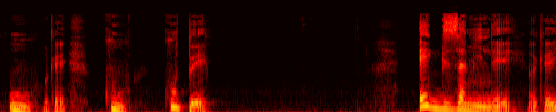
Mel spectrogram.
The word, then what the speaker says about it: examiner: Examiner, okay, it's interesting here because you've got this X and then you pronounce it gz, exa, examiner.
